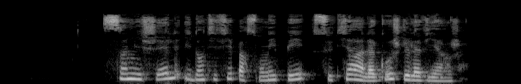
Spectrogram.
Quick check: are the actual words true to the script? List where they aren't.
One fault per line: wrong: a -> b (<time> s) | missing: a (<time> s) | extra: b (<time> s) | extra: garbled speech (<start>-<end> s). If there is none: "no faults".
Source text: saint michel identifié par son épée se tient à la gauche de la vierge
no faults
